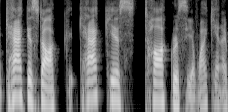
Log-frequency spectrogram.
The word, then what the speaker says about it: kakistocracy: Kakistocracy. Why did I have trouble pronouncing that? And I even spelled it wrong. Kakistocracy.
